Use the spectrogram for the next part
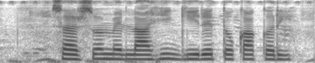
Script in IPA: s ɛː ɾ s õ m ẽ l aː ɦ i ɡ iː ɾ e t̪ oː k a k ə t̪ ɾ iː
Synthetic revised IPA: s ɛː ɾ s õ m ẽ l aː ɦ i ɡ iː ɾ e t̪ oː k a k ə ɾ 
